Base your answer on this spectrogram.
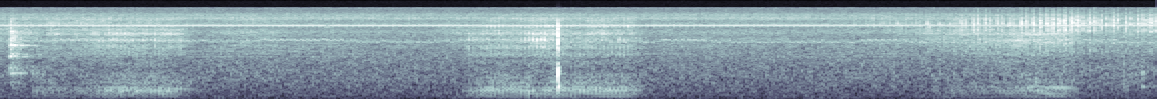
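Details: Bulldog snoring very loudly: rough, breathy rasping snores rising and fading, repeating roughly every two seconds, with one sharp click midway and quiet background between breaths.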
